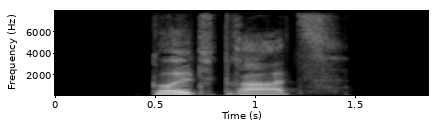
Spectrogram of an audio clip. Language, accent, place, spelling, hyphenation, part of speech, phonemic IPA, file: German, Germany, Berlin, Golddrahts, Gold‧drahts, noun, /ˈɡɔltˌdʁaːt͡s/, De-Golddrahts.ogg
- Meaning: genitive singular of Golddraht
